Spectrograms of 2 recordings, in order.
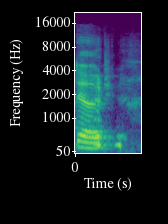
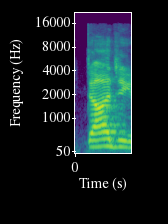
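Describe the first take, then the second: First: It is said with one syllable. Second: It is said with two syllables, like 'dodgy'. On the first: The speaker calls it wrong. "not Doge" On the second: The speaker calls it right. "we should pronounce it Dodgy"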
